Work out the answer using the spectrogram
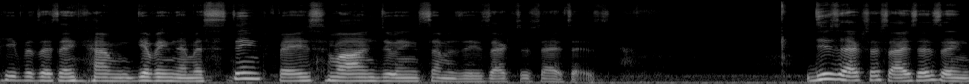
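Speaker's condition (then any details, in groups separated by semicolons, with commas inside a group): Bulbar ALS; bulbar onset in lip and tongue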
